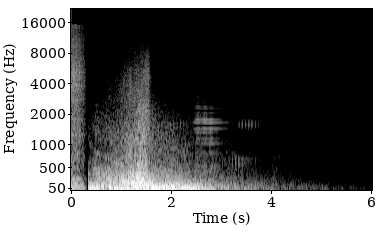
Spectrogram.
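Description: A running engine's idle cuts off abruptly a moment in. It is replaced by an outro title sting: a low cinematic rumble and whoosh that swells for about a second, brief bright ringing tones near the middle, then a fade away over the next few seconds.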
